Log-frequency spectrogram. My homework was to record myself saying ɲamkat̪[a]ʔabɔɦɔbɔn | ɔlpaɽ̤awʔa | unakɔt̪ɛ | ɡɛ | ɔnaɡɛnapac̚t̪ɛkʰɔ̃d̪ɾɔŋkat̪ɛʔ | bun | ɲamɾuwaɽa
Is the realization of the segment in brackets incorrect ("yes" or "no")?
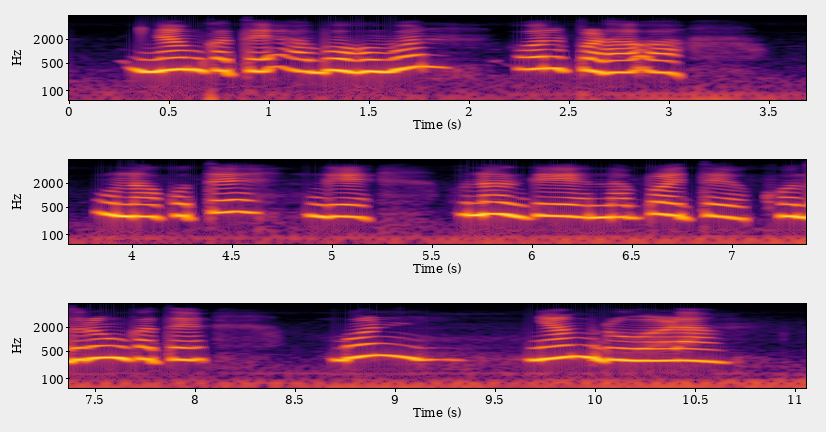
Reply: yes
